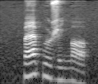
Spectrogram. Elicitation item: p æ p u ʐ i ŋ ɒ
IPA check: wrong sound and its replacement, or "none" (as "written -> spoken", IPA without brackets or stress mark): none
